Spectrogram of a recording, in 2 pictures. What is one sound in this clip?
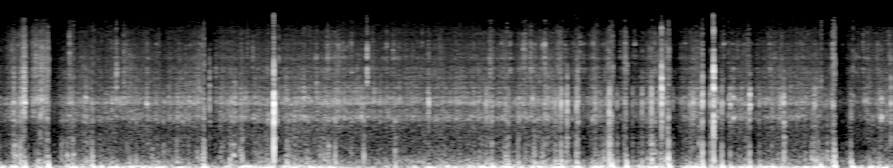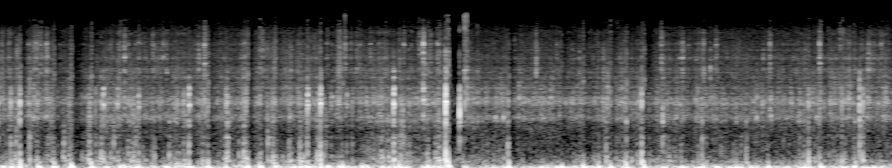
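Wind rumbles loudly against a helmet microphone.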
